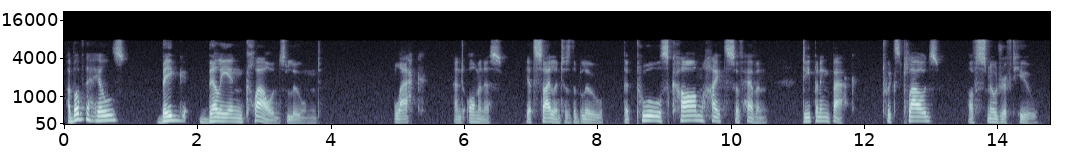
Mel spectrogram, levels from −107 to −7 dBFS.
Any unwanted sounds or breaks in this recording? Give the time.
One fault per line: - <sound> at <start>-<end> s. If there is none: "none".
none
